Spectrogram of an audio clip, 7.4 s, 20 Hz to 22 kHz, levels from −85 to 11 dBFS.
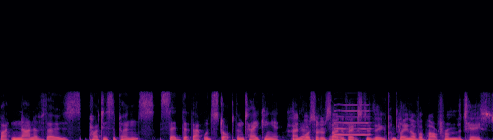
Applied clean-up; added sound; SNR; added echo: none; Wind instrument, woodwind instrument; 8 dB; none.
